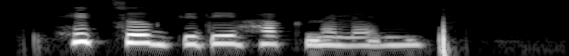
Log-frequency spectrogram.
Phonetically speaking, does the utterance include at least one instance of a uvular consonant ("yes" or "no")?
yes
